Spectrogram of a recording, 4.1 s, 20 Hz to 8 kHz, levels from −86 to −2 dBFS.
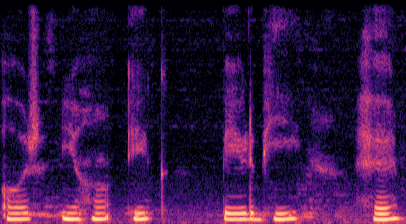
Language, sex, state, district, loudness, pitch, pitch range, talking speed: Hindi, female, Himachal Pradesh, Shimla, -15 LUFS, 210 Hz, 205-225 Hz, 90 wpm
